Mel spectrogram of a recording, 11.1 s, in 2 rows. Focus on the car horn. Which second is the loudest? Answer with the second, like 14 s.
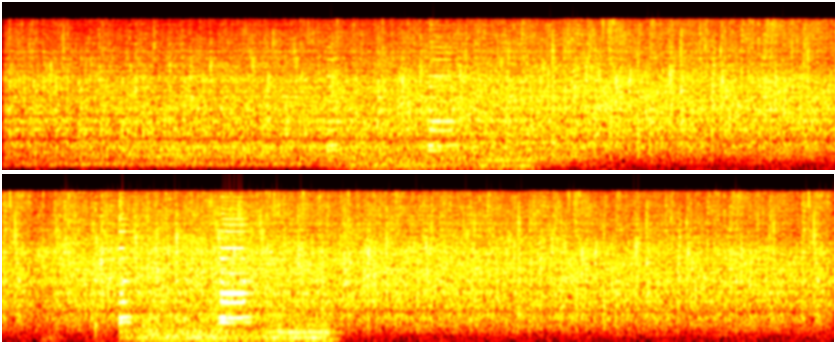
7 s.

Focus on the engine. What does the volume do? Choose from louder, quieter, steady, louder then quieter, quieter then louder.
steady.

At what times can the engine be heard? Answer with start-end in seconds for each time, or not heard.
0.0-4.2.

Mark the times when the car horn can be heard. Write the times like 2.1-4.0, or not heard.
2.1-3.6, 6.3-7.8.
